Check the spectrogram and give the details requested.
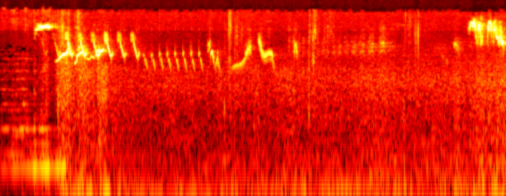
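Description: A held music chord cuts off about half a second in. After it, birds chirp and trill again and again over a steady low outdoor rumble.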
